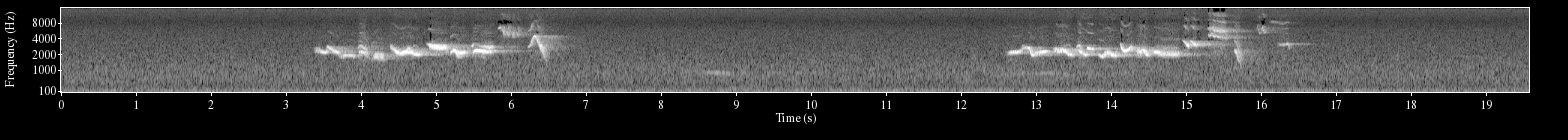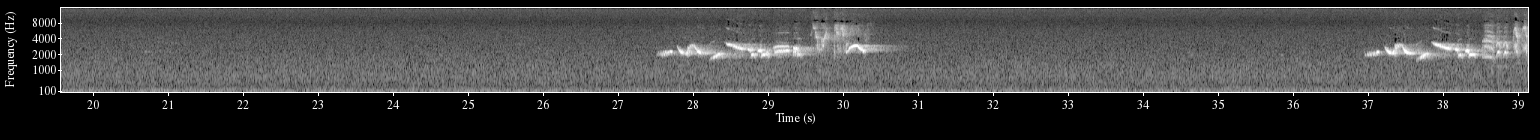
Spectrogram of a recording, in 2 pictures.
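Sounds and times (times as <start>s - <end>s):
common blackbird song: 3.4s - 6.6s, 12.6s - 16.7s, 27.6s - 30.7s, 37.0s - 39.1s.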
